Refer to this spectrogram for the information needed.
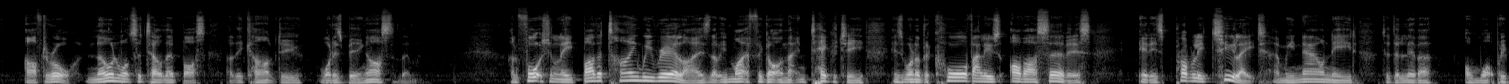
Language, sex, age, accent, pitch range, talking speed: English, male, 30-49, British, 95-130 Hz, 220 wpm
